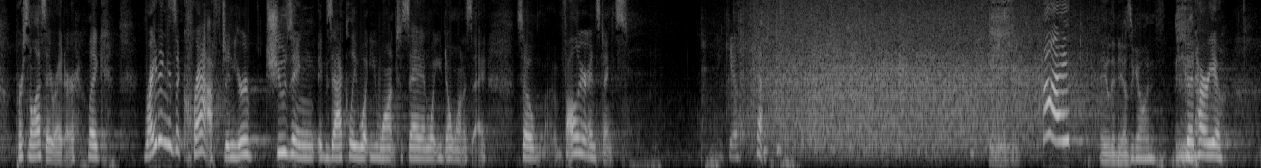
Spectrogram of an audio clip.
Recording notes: At Seattle Town Hall. Speaks to a Town Hall Seattle audience on May 25.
